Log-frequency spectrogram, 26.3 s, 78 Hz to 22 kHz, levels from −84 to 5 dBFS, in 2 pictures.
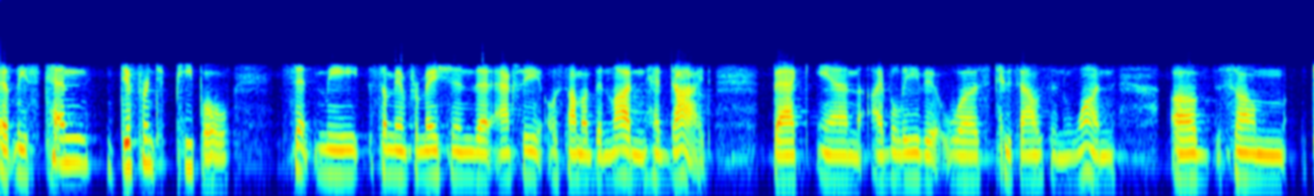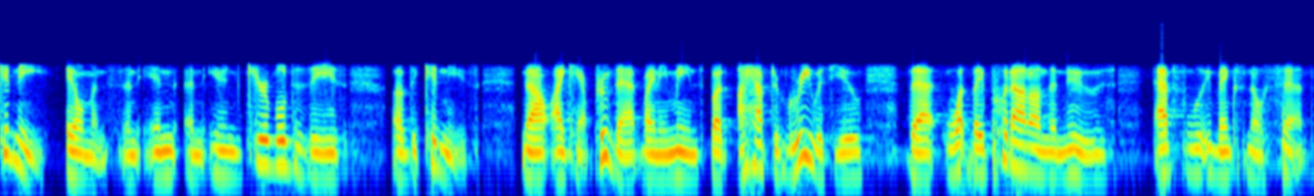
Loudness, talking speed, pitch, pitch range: -24 LUFS, 140 wpm, 145 Hz, 130-195 Hz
